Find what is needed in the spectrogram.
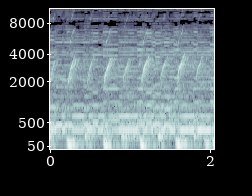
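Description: Folk kolo dance music with held accordion tones and a steady low beat. A quick run of high, rising chirps, about six a second, sounds over the music.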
